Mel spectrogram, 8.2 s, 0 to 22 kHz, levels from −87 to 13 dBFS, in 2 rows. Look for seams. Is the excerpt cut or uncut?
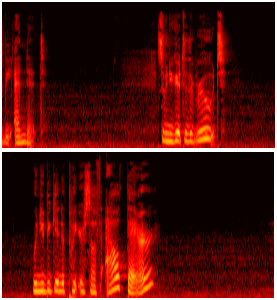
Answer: uncut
